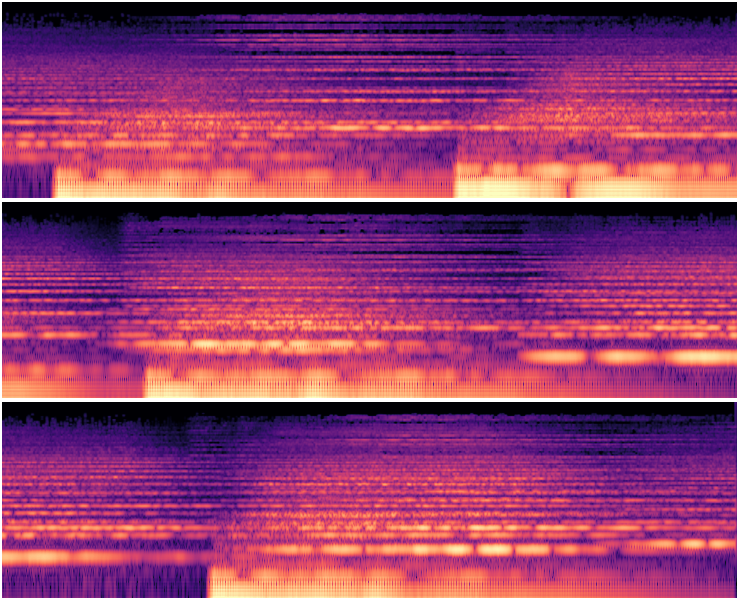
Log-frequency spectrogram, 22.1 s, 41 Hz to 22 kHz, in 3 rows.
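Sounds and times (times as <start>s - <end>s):
ambient abyss drone: 0.4s - 22.0s.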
